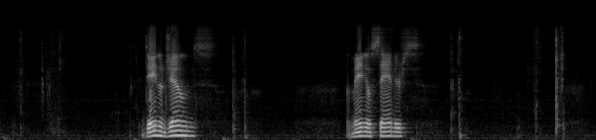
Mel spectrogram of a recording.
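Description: Trading cards slide and tap softly against each other.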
